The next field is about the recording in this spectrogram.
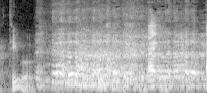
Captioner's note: laughter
